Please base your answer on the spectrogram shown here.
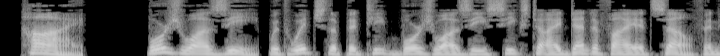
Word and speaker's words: petite bourgeoisie: Petite bourgeoisie, French pronunciation, petite bourgeoisie, literally small bourgeoisie, also petit bourgeoisie, is a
